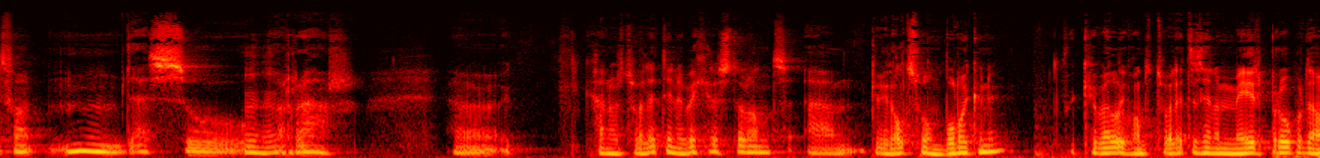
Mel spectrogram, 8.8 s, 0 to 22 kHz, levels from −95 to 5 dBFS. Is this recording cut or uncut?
cut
